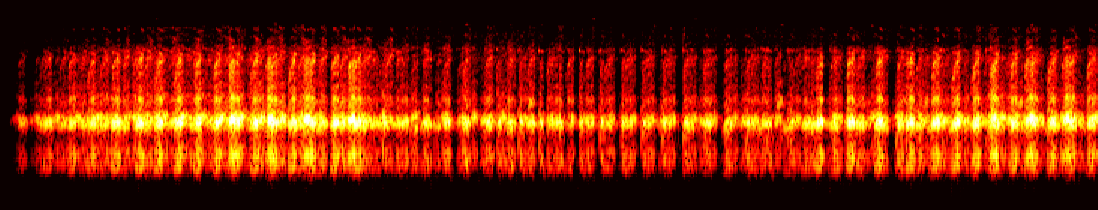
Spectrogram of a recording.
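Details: European tree frogs (Hyla arborea) calling in the wild in a dense chorus of fast, loud, rattling pulses, with many more frogs in the background.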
